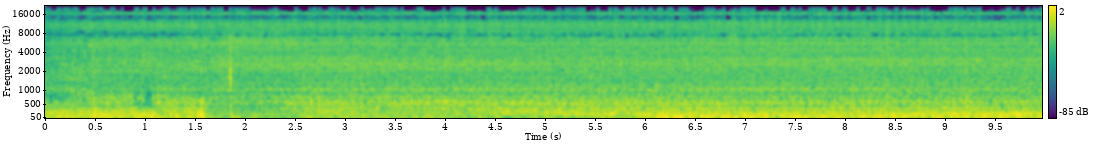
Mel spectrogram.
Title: Lexus is300 popping noise when turning wheel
